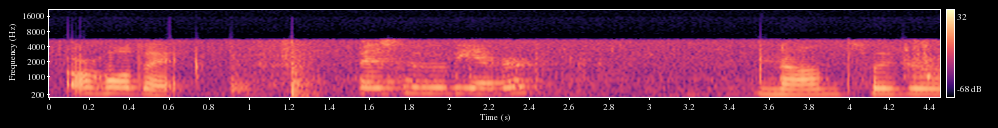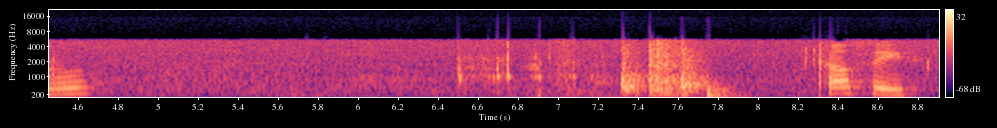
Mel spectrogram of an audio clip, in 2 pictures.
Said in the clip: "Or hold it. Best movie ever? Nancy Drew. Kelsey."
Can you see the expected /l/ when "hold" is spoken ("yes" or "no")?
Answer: yes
